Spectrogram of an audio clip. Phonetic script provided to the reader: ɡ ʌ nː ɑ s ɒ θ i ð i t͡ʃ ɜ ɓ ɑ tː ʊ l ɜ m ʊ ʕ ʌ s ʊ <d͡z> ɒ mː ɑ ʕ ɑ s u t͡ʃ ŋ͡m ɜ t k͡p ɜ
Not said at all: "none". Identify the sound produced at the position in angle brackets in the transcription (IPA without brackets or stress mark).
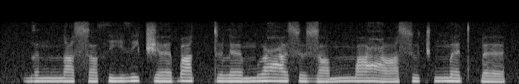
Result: z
